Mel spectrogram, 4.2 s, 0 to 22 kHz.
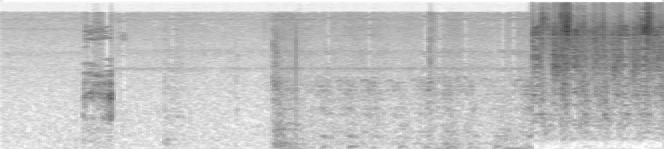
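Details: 1970 VW Bay Window bus with an air-cooled flat-four, started after sitting about 10 years; the accelerator was pumped and the ignition wiring checked first. Cranking bursts, then it catches and runs raggedly with a rising clatter before being driven out.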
